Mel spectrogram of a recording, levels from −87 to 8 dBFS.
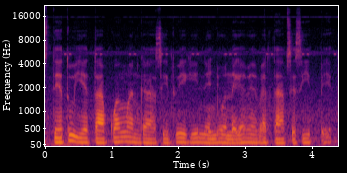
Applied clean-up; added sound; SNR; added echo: none; Cricket; 18 dB; none.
